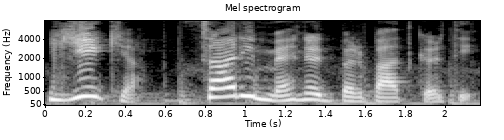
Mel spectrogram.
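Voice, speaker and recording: A woman's voice: mid-range voice, sing-song, normal speed, darkish tone, faint music behind, lightly acted. A woman voicing a stern, pushy middle-aged mother who scolds sharply, in a spoken storybook. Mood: angry.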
